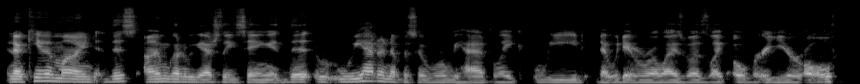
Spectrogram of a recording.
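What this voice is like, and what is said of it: Hoarse, strained voice. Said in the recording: “apologize for my voice ... my voice is shot from all the yelling.”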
